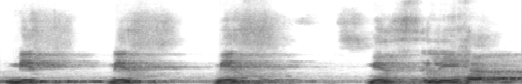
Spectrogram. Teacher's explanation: Ujung lidah bertemu ujung gigi seri atas. M m mliha enggak ada suara enggak keluar dia hanya suara nafsanya. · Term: huruf tsu, huruf tsathisu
